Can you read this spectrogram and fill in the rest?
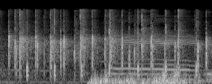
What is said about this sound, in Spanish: Y de verdad, bueno, cerrar con un aplauso para ustedes, felicitarlos de verdad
